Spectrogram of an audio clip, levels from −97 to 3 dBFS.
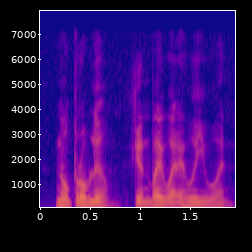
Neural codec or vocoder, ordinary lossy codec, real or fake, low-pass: none; none; real; 7.2 kHz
